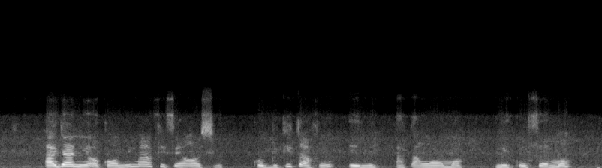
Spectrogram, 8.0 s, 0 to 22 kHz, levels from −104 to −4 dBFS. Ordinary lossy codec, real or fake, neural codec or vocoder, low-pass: Opus, 16 kbps; real; none; 7.2 kHz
